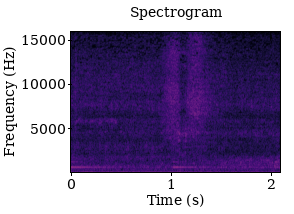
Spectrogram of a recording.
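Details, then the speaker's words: 2010 Range Rover Vogue facelift, 4.4 L twin-turbo diesel V8, long-stored auction car sold as non-running, idling after it randomly started: a steady, low diesel rumble with a faint constant tone and no knocks or misses. It sounds absolutely fine, a normal idle. "What on earth? What on earth? It sounds absolutely fine."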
